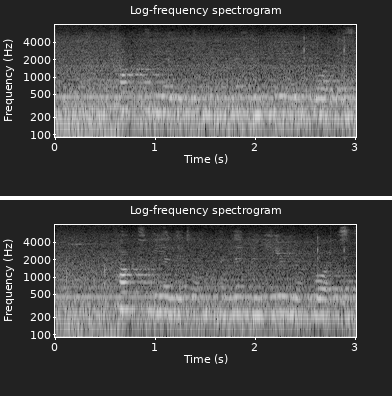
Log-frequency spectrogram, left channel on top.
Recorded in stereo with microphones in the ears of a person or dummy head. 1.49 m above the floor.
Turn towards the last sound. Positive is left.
turn(degrees=-75)  # may be behind; listen again after turning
